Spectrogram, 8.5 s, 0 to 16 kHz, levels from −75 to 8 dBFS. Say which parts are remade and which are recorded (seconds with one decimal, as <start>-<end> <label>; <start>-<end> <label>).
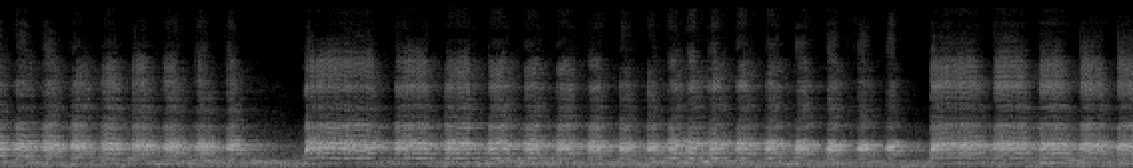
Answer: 0.0-8.5 recorded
